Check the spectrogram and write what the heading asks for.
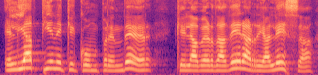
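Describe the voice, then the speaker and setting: A very high-pitched man with an Argentine accent preaches as a guest at a church service, alternating loud, emphatic proclamations with quieter side remarks.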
